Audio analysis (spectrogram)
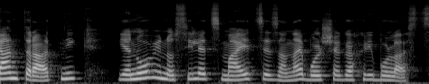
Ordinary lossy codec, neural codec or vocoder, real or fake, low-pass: none; none; real; 19.8 kHz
